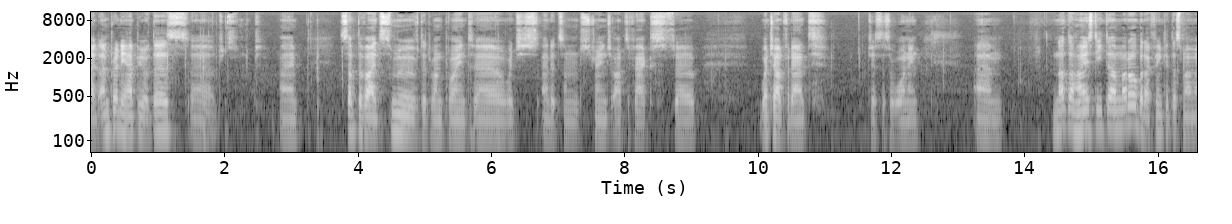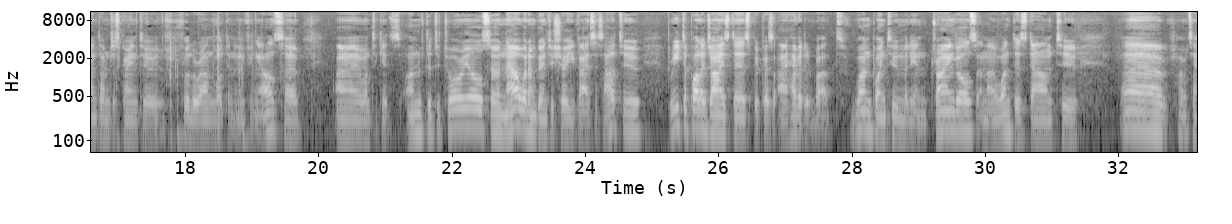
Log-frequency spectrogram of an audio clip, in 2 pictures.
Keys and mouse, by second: 2.6-3.1 drag, 4.2-4.5 drag, 9.6 middle click, 10.3 middle click, 12.1-12.6 middle drag, 16.7 middle click, 18.6-19.8 middle drag, 20.0-20.3 middle drag, 22.6 middle click, 23.0-29.6 middle drag.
